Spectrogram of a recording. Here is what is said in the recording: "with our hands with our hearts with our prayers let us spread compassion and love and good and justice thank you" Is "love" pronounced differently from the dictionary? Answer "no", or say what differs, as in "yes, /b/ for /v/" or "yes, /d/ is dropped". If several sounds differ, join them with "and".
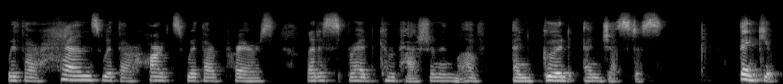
no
